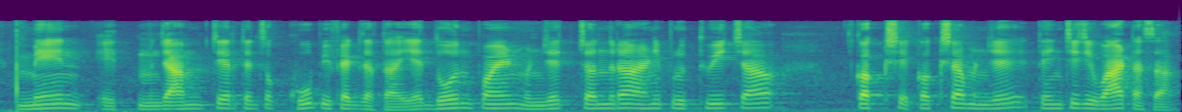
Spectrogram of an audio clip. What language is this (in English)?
Konkani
